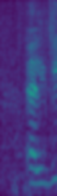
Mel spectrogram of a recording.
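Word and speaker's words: algae: क्या कहते हैं एलगी एलगी is pronounced as एलगी the singular number of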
